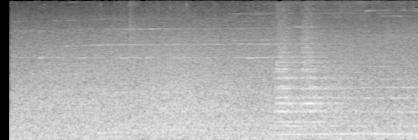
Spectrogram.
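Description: Added soundtrack opening: a steady rushing noise like city traffic, then a horn-like toot about three seconds in, with a low held note that carries on into music.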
